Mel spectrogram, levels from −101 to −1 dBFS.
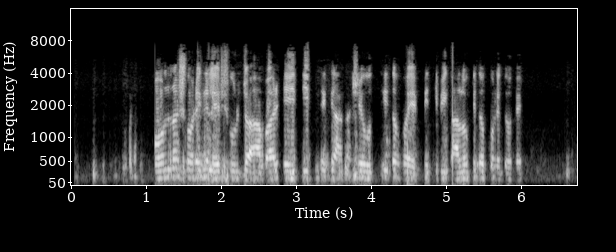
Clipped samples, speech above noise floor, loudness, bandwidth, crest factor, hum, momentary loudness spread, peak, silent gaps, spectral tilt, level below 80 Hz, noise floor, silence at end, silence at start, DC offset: under 0.1%; 28 dB; -18 LUFS; 7.4 kHz; 18 dB; none; 19 LU; -2 dBFS; none; -5 dB/octave; -54 dBFS; -47 dBFS; 0.15 s; 0.3 s; under 0.1%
